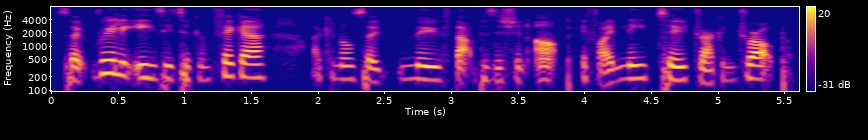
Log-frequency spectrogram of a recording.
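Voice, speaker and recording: A woman presenting a software demo in a conversational, explanatory way, pausing and stretching words as she goes, on dull, muffled audio. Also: lowish voice, fairly even intonation, no room sound.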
